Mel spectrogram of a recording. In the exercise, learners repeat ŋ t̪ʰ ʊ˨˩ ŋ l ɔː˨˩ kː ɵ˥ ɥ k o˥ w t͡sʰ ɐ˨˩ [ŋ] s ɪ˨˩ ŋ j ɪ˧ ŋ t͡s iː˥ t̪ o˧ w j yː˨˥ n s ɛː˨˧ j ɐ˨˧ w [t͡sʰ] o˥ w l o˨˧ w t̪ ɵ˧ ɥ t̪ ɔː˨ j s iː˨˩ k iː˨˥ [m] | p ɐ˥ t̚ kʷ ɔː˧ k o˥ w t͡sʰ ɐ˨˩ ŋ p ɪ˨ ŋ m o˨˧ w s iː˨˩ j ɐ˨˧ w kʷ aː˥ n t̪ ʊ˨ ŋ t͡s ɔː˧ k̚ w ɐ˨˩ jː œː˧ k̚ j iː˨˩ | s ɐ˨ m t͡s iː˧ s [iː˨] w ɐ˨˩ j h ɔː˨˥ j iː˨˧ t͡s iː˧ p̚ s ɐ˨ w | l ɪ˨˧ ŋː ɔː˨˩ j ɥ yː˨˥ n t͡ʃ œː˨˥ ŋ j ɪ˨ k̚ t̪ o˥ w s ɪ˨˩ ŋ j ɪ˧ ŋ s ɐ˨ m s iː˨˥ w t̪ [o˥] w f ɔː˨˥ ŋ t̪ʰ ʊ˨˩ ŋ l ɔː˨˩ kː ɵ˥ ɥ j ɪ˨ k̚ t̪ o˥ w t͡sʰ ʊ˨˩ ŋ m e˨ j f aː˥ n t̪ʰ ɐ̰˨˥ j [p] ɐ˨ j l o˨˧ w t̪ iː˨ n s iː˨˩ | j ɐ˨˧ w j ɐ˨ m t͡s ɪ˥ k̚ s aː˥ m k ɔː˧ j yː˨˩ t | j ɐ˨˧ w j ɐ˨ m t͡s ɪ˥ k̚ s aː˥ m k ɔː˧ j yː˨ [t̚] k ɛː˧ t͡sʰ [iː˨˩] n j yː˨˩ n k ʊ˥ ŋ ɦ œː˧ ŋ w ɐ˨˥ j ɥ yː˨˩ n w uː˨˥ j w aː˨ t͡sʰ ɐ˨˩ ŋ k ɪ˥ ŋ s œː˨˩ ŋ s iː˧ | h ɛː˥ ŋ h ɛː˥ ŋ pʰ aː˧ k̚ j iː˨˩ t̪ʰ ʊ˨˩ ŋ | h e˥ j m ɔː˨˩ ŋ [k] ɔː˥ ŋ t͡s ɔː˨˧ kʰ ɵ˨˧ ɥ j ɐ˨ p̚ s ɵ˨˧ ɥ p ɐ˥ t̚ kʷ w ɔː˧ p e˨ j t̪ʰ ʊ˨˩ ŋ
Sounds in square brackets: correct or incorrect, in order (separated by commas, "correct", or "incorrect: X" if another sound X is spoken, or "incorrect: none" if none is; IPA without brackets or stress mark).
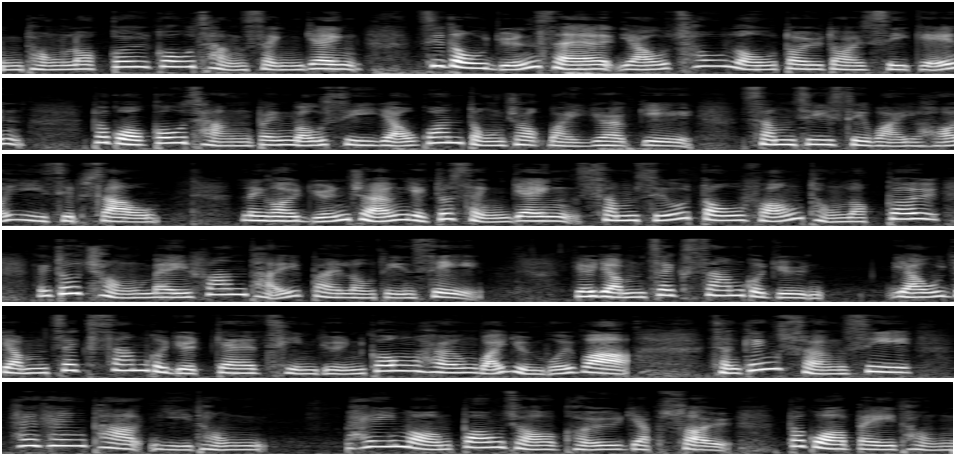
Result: correct, correct, incorrect: n, correct, incorrect: o˧, correct, correct, correct, incorrect: p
